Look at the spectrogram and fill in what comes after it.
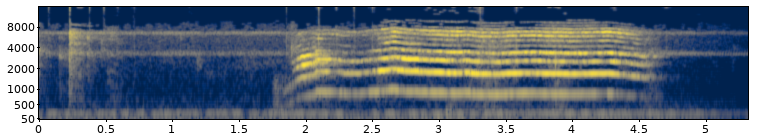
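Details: Cat calling to draw a reaction from another cat: after a faint tap, one long, rising then level, harmonic meow lasting over two seconds, over a steady low hum.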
